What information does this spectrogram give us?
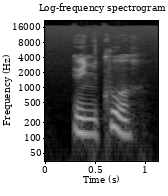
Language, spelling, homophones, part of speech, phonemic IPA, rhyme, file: French, cour, coure / courent / coures / courre / cours / court / courts, noun, /kuʁ/, -uʁ, Fr-cour.ogg
- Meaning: 1. courtyard, 2. backyard 3. court (of law) 4. court 5. following (of a celebrity etc.) 6. courtship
